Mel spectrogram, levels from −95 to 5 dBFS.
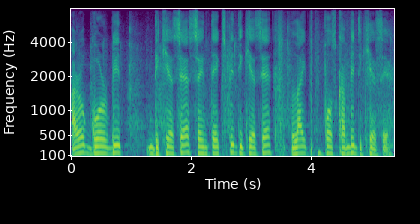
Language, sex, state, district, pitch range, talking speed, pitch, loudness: Nagamese, male, Nagaland, Kohima, 130-150 Hz, 135 wpm, 140 Hz, -14 LUFS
